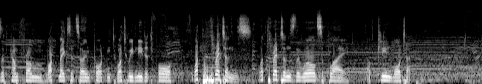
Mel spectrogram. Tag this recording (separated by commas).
Music, Speech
